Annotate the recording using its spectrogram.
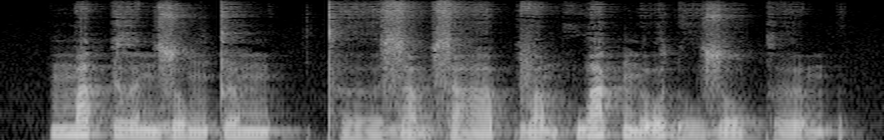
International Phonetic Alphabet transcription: m a˦˥ t̚ ɣ ə˧ n z o˧ ŋ t̪ ə˧ m | t̪ʰ ə̤ː˨˩ z a̰˧˨ m s aː˨˩ p̚ v a̰˧˨ m h w a˦˥ k̚ n o̰˧˥ ɗ o̤˨˩ z o˧ k ə̰ː˧˨ m ʔ

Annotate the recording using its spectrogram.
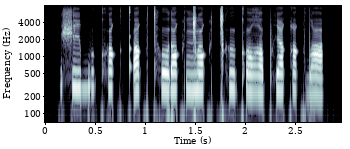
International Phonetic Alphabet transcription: ʃ i b u kʰ u q kʼ ʌ q tʰ o ɾ o q ŋ͡ǀ u q ǀʰ ɯ kʼ o ʁ ʌ pʰ i q a q dˤ ɛ

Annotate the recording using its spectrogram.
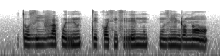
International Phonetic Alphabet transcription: t o z i v a p ɤ rʲ ũ tː e k ɔ sʲ ũ sʲ r e n̪ ũ pː ũ z ĩ ɖ ɔ n ɔ̃

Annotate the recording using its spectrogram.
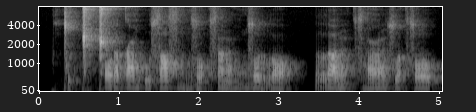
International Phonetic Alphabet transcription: ǀ u˩ ǁ ə˩ ǁ ɔ˥˨ ɾ a˧˥˧ k ʕ ə̤˧˥˧ ʔ u˧˩ s a˧˥˧ sˤ a̤˧˥˧ ɾ ə̤˩ zˤ u˨˩˦ k s ã˥˨ ɾ ɔ̃˧˩ ɦ ɔ̤˧˥˧ zˤ u˧˥˧ r ɒ˧˩ | r a˥˨ ɾ õ˧˥˧ k sˤ ə̤˩ ʕ ɔ̃˧˥˧ sʷ a˥˨ k sˤ o˧˥˧

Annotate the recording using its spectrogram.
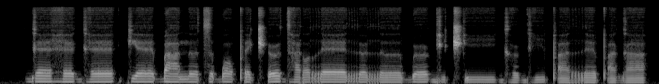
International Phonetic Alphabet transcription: ɡ ɛː ɦ ɛ ɡʱ ɛ | kʲ ɛː ɓ a n əː t͡s ə ɓ ɔ pʼ ɛ t͡ʃʼ ə˞ dʱ a ɾ ɔ r ɛː r ə˞ r əː ɓ ə˞ ɡ i t͡ʃʼ iː ɡʱ ə˞ ɡʱ i pʼ a r ɛ pʼ a ɡ a

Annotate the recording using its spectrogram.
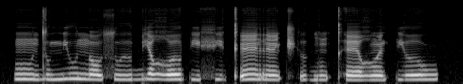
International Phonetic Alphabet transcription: ũ d u mʲ u n ɔ sʷ ɯ bʲ a ʁʷ ɤ pʲ e fʲ ɛ kʼ ɛ̃ r ɛ̃ t͡ʃʼ ɯ ɡ ũ kʰ ɛ ʁʷ ɛ̃ pʲ ɤ w

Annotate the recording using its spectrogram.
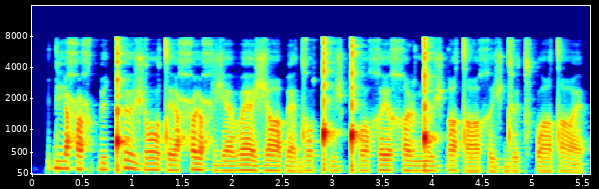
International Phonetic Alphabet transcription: ɗ i ħ ɵ ħ k͡p y ǃʰ ø ʒ ɾ ɔ t ɛ ħ ø ħ ʒ æ β æ ʒ ɑ ɓ æ d ɔ ǃʰ i ʒ ǃʰ ɔ χ e χ ɑ ɭ ŋ͡ǃ ɵ ʒ ɗ ɛ tˤ œ χ i ʒ d ø t͡sʼ ɔ tˤ æ

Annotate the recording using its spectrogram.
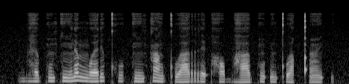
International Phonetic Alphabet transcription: bʱ ɛ kʷ ĩ k ĩ ɾ ɛ ŋʷ ɛ ɾ i kʷʰ ɤ k ĩ k ã v kʷʼ a r e ʔ h ɔ bʱ a kʷ ĩ ʔ ĩ kʷʼ ɛ qʼ ĩ ʔ

